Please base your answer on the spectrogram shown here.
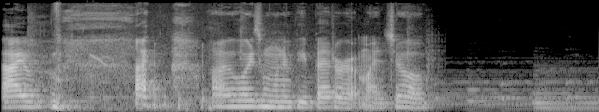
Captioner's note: laughs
